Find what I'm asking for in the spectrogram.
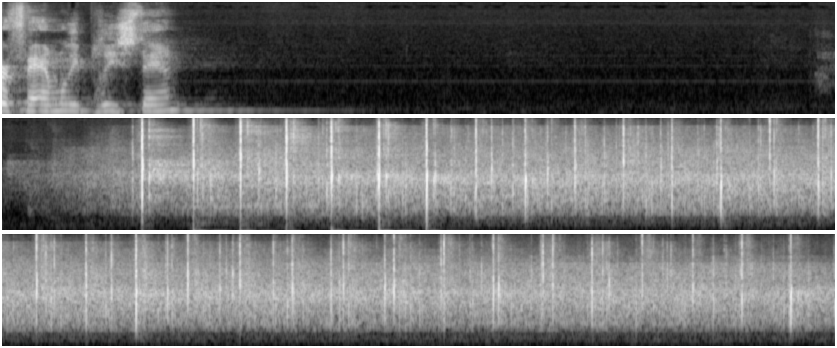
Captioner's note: applause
